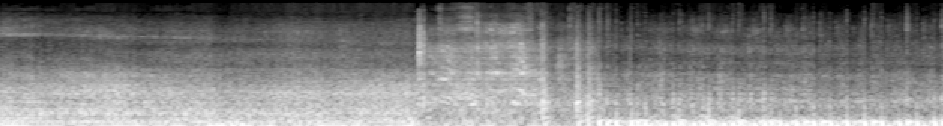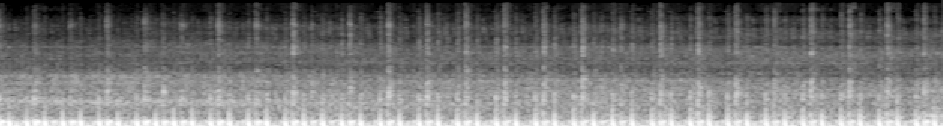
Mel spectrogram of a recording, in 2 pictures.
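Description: Harley-Davidson Screamin' Eagle Ultra Classic fires up with a brief starter clatter, then settles into a loud, close, lumpy V-twin idle with an even, rapid pulsing beat.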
